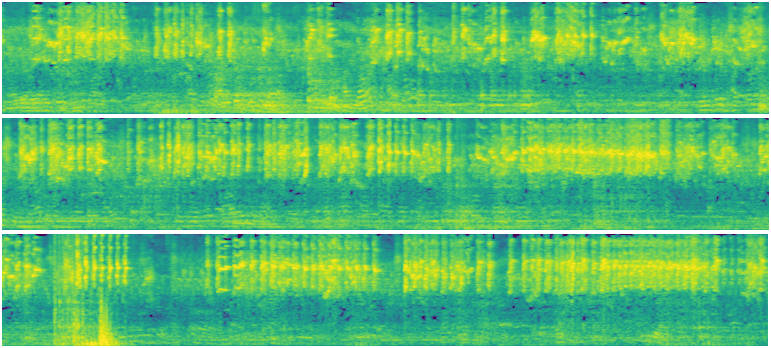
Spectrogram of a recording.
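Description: A flock of caged lovebirds, peach-faced euwing mutations and Fischer's, chattering with continuous, dense high-pitched chirps. A single low thump comes about twenty seconds in.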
